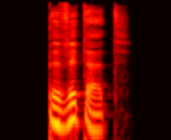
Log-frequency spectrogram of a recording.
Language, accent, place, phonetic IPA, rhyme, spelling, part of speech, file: German, Germany, Berlin, [bəˈvɪtɐt], -ɪtɐt, bewittert, adjective, De-bewittert.ogg
- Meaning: weathered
